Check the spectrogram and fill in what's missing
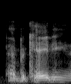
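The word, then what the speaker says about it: Ebiketie: Is it Ibikati? – I think it's like Ebikati. – Ebikati. That's how you say it.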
